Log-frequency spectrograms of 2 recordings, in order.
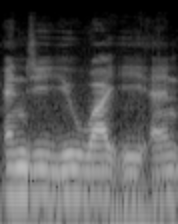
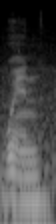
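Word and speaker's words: Nguyen: If you don't know how to pronounce that last name right there, Ng Guy Nen. It's actually pronounced Wyn.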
